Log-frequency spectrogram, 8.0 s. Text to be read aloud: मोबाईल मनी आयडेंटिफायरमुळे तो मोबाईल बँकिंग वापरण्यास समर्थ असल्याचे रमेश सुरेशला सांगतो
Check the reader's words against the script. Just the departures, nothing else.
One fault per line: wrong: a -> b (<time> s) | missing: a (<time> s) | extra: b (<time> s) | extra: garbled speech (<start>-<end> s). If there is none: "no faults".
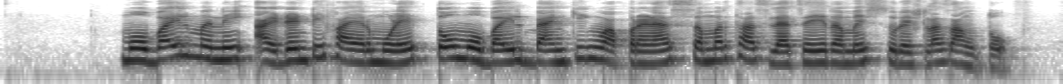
no faults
